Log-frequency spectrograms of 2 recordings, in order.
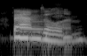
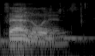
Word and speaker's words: Phandalin: I can never pronounce the name of the city. Sorry. Phandalin. Phandalin.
